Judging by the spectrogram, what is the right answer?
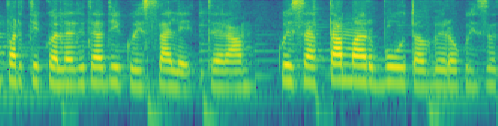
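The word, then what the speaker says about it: تاء مربوطة: Questa lettera generalmente ha suono A, ma nel momento in cui la parola che termina con la lettera ta marbuta si trova all'interno di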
